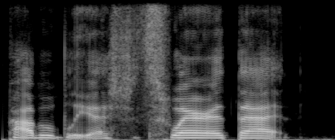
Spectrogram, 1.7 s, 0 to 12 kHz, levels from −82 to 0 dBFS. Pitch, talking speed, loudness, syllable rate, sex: 200 Hz, 215 wpm, -19 LUFS, 5.8 syllables/s, female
